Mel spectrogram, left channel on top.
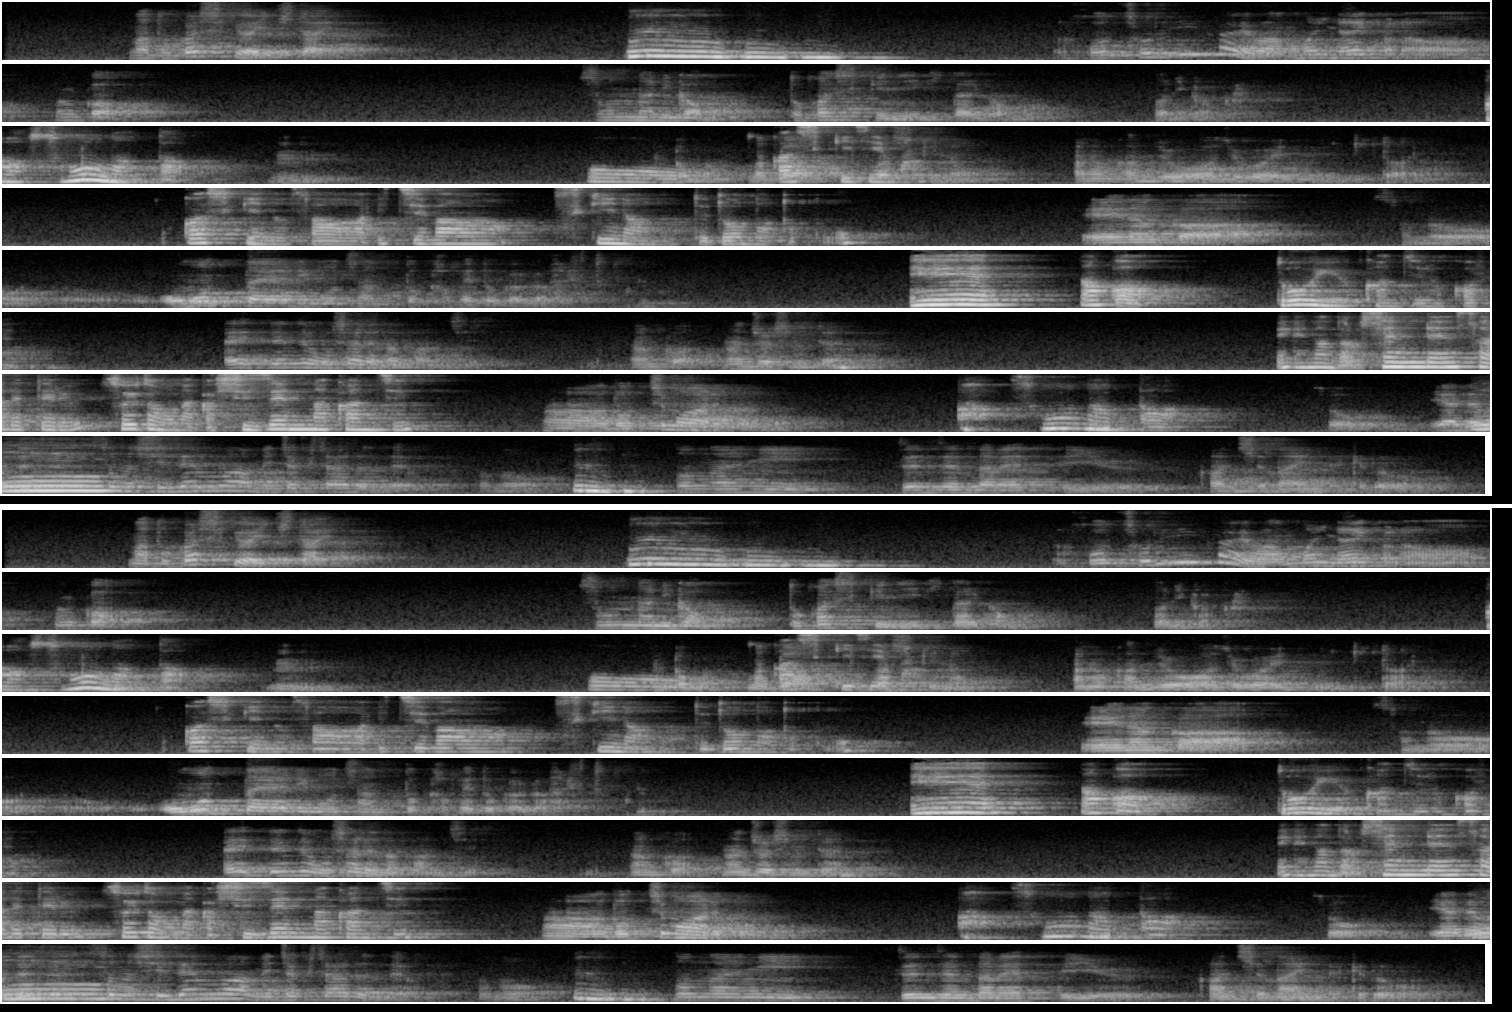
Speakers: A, on the right; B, on the left.
A: まあ、渡嘉敷は行きたい。
B: うんうんうんうん。
A: ほ、それ以外はあんまりないかな。なんか、そんなにかも。渡嘉敷に行きたいかも。とにかく。
B: あ、そうなんだ。
A: うん。
B: おー、
A: なんかま、また、
B: 渡嘉敷島。
A: 渡嘉敷のあの感情を味わいに行きたい。
B: 渡嘉敷のさ、一番好きなのってどんなとこ
A: えー、なんか、その、思ったよりもちゃんとカフェとかがあると。
B: えー、なんか、どういう感じのカフェなの
A: <laughs> え、全然おしゃれな感じ。なんか、南城市みたいな。
B: うんえー、なんだろう、洗練されてるそれともなんか自然な感じ
A: ああ、どっちもあると思
B: あ、そうなんだ。
A: う。そう。いや、でも全然、
B: えー、
A: その自然はめちゃくちゃあるんだよ。その、
B: うんうん
A: そんなに全然ダメっていう感じじゃないんだけど、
